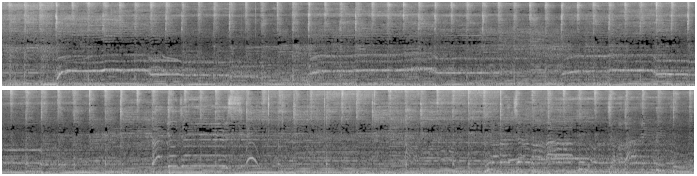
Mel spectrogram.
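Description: A live rock band plays through a stadium PA, recorded from within the crowd. The drums keep a steady beat under the band while a singer sings long held phrases that rise into each note, one roughly every five seconds.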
